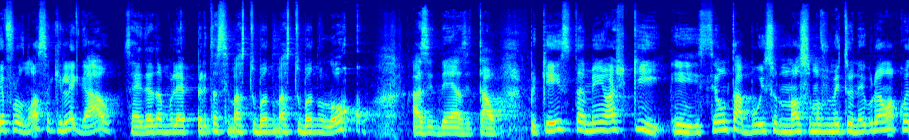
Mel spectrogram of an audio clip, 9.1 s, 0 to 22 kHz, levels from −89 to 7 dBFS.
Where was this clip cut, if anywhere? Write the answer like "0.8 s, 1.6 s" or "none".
2.7 s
